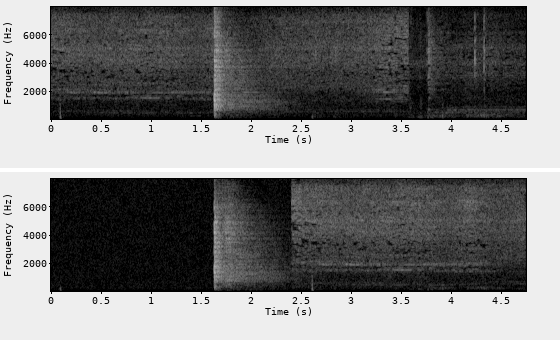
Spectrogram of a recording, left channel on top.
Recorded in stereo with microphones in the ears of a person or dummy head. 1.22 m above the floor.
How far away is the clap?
About 2.5 m.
